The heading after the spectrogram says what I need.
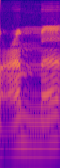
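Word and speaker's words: عَمَّ: Oke perhatikan Amma yatasaalun perhatikan di situ Amma ada mim tasdid maka cara bacanya ditekan ditahan ya dua ketukan itu secara teorinya tetapi praktiknya usahakan lebih dari tiga ketukan karena kalau kita belajar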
